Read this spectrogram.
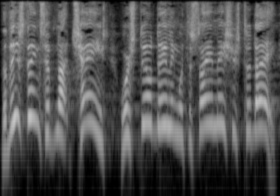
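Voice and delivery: ordinary delivery

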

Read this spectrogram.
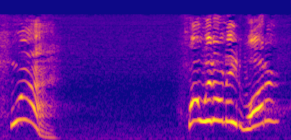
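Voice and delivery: mock the doubters; mock protest. Mocking servants' objection.

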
